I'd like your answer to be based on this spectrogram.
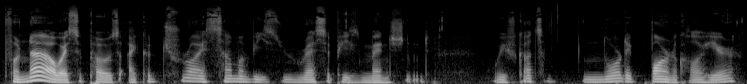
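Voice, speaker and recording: A man doing an in-character game roleplay, reading aloud in a measured, bookish way and muttering asides to himself. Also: on the low side. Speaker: roleplay gamer narrating in character.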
